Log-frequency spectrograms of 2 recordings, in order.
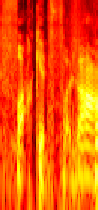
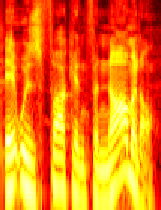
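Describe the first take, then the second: First: Imitating a Boston accent. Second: Slight Boston accent; a hint of Boston in the vowels. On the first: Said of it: "Your Boston accent came out when you said". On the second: Real, not acted. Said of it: "Your Boston accent came out".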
